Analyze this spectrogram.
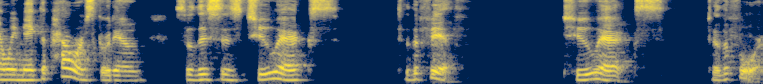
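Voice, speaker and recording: A woman speaks very slowly in a dark, mellow, somewhat breathy voice at a medium pitch. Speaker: math teacher. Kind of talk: tutorial. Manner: animated.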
